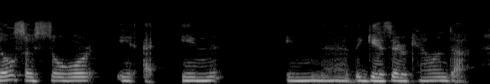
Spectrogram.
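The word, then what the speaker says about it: Gezer: saw in in the gears era calendar the word gears era might ring a bell to some of you it sounds like the word the common word in Hebrew for carrots but it is actually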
